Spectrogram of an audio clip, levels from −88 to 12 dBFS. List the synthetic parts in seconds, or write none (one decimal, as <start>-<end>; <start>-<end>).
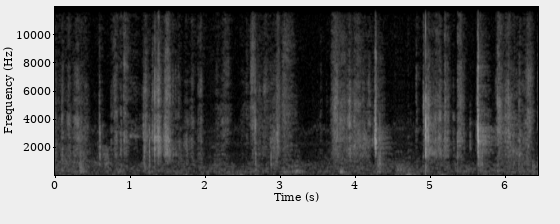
none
